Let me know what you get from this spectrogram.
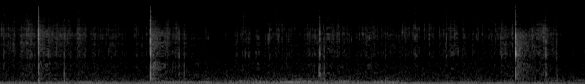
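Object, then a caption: Plastic bubble wrap sheet. A clear, thin, flexible plastic bubble wrap sheet with air-filled bubbles is held in both hands and crumpled and squeezed with fingertips and painted nails. A soft, steady crinkling hiss runs throughout over a low background hum. Four sharp, bright snaps stand out from it, each cutting off almost instantly.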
